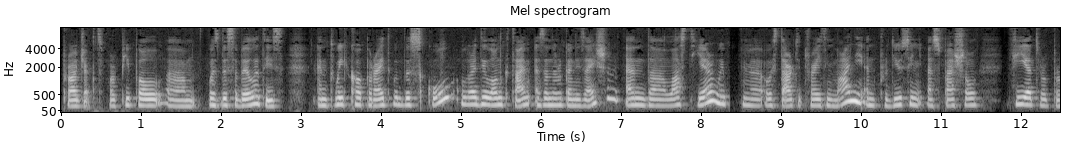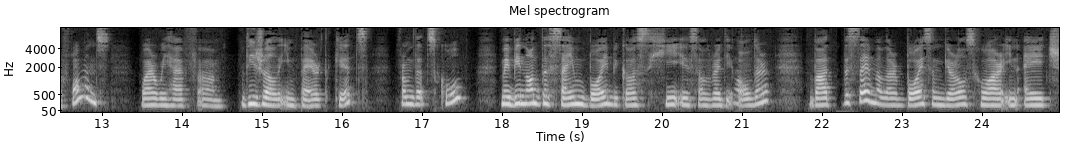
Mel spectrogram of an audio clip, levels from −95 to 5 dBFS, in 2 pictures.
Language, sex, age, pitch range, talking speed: English, female, 20-39, 180-210 Hz, 155 wpm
